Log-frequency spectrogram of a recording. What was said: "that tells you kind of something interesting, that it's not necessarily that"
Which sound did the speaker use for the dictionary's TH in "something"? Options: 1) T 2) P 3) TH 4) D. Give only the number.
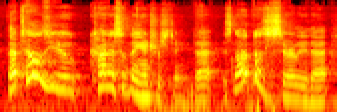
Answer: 3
